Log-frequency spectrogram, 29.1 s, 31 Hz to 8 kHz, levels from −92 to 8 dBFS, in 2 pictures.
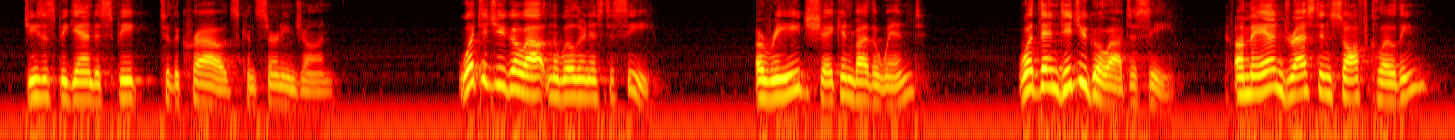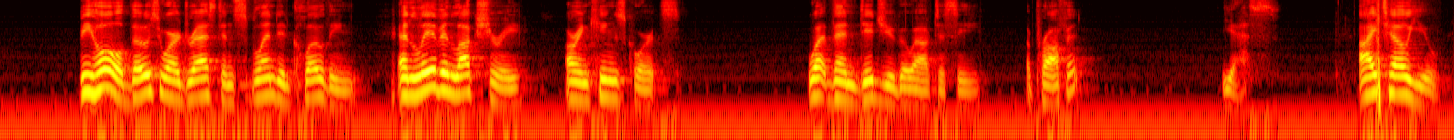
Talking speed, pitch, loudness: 140 wpm, 125 Hz, -23 LUFS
